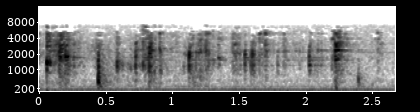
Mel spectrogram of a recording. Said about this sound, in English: Might as well get some of these here dirty dishes out into the kitchen.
